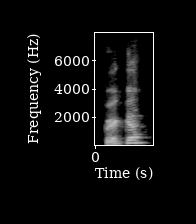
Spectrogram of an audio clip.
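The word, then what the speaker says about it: Berke: and how do you say his first name burka burka yeah burka buuk tunel so anyway there's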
